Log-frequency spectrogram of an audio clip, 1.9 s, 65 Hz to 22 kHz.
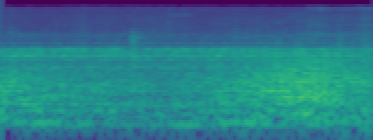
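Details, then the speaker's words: DIY geothermal greenhouse air system whose fan pushes air through about 75 ft of tubing, delivering steady air of about 50°. There is a steady, even airy rush with a soft low hum and no rattles or surging: normal fan operation. "we'll go check this out down here you can hear that little pulsing fan all the way through there about 75 ft of tubing through"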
